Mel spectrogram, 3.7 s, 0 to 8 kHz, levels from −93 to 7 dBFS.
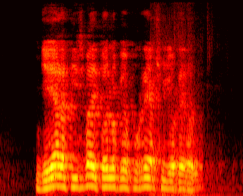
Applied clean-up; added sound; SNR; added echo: neural separator model SepFormer DNS4.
